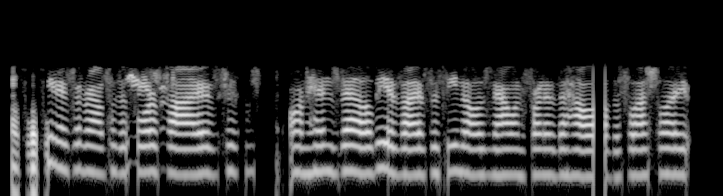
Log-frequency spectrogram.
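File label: Police Southwest District Dispatch, p25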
